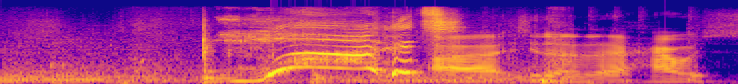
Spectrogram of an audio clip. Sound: tense music; bell rings

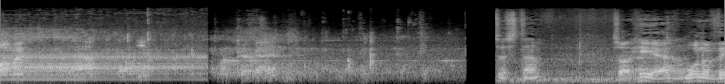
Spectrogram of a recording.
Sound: system sounds

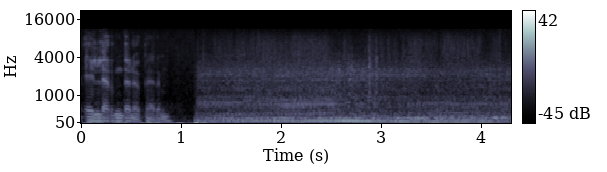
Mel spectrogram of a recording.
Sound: engine sound

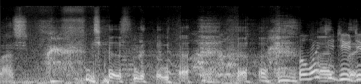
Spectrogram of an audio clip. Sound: laughing

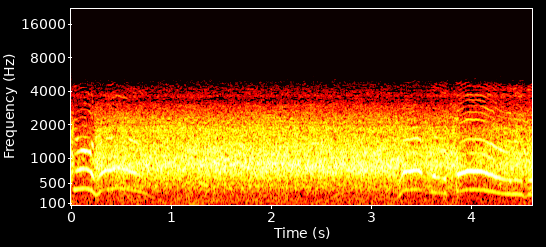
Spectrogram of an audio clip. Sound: people cheering

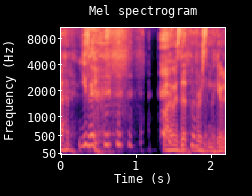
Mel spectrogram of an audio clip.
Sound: laughs

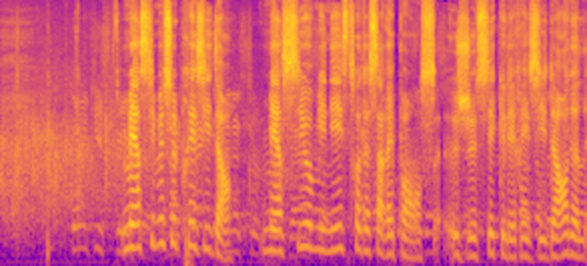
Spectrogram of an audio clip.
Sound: applause

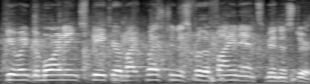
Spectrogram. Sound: applause

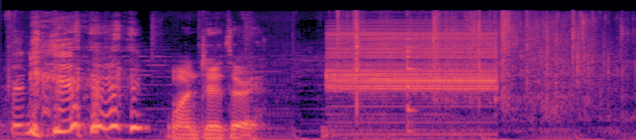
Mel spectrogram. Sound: laughs; buzzer

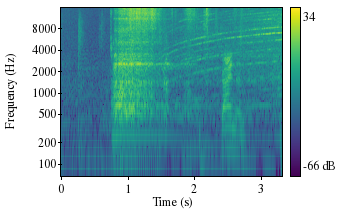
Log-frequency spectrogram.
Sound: machine whirring to life

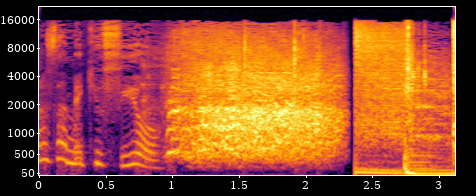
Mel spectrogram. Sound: laughter

